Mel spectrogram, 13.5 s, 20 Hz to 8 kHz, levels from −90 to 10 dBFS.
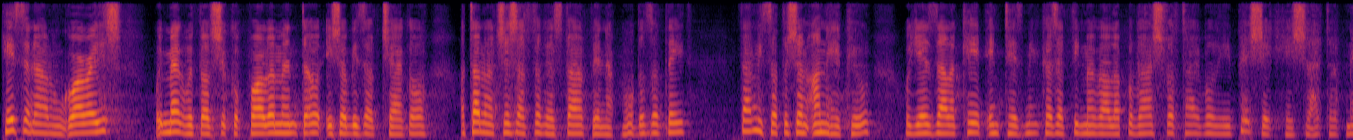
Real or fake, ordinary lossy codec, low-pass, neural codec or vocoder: fake; none; 7.2 kHz; codec, 16 kHz in and 24 kHz out, 0.4 kbps, LongCat-Audio-Codec, two codebook decoder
